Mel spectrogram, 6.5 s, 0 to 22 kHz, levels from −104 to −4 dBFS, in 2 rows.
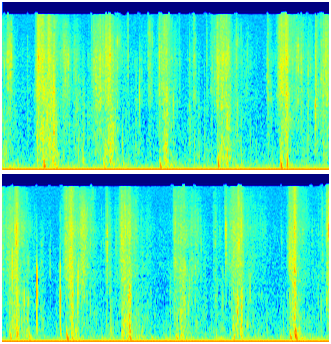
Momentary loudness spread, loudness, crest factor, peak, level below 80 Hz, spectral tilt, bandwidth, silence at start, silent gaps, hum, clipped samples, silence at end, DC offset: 8 LU; -30 LUFS; 28 dB; -4 dBFS; -50 dBFS; -1.5 dB/octave; 17 kHz; 0 s; none; none; under 0.1%; 0 s; 2%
